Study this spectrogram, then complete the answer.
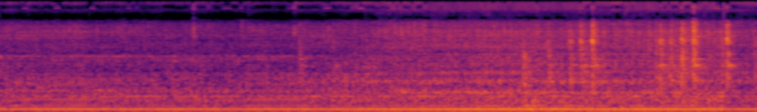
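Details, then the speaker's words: GE Hydro washer that wasn't spinning, after removing a snake suspected of causing a short; steady motor hum with light clicks as shifter engages before high-speed spin; normal transmission shift before spin. "Hear the machine shifting, getting ready to go in a high-speed spin. Shifter is working."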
